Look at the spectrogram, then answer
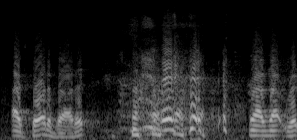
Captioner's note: laughter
